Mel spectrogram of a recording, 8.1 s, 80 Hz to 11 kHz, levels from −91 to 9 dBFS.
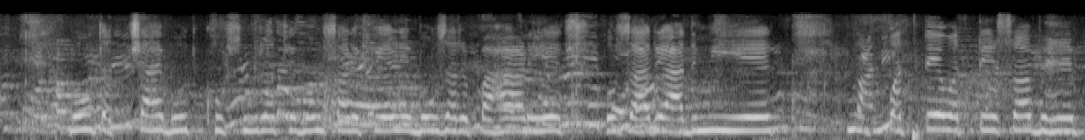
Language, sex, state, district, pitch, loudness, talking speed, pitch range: Hindi, male, Chhattisgarh, Sarguja, 315 Hz, -17 LUFS, 155 wpm, 305-335 Hz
